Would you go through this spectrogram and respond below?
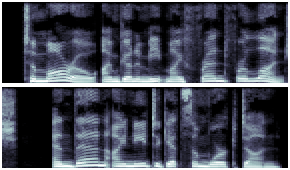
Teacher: Stress. Tomorrow. Meet. Friend. Lunch. And work. The other words should be softer and faster. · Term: natural rhythm of English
